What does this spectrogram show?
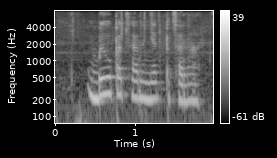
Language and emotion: Russian, neutral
